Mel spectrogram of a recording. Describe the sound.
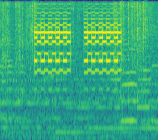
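A telephone rings with two bursts of bright, warbling electronic tone. Each burst lasts about half a second, with a short gap between them, over a low steady background hum.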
